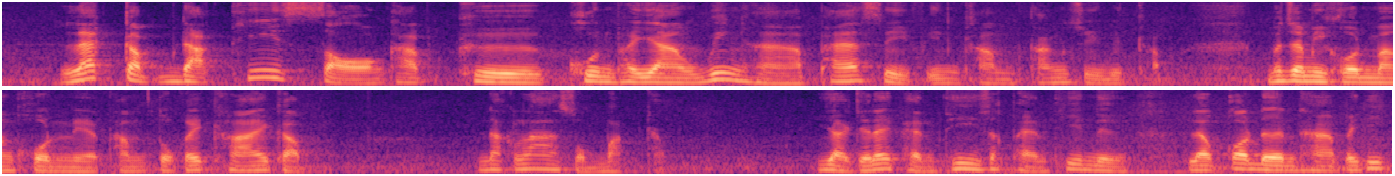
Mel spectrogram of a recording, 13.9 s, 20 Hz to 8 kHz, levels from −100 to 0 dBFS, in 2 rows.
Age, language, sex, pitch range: 20-39, Thai, male, 100-130 Hz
